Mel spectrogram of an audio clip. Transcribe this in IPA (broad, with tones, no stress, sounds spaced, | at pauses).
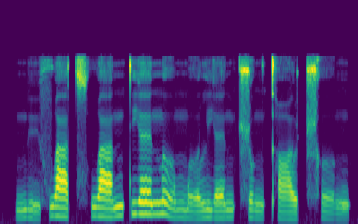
m y̰˨˩ f w ä˥˩ t͡sʰ w a˧˥ n t̪ j ɛ˥ n ɤ˥ m ɤ˧˥ l j ɛ˥ n ʈ͡ʂ ʊ˥˧ ŋ t̪ʰ ɑ˥˧ ʊ̯ ʈ͡ʂʰ ɤ˥˩ ŋ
